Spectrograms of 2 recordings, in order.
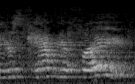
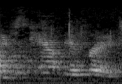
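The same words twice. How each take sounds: First: "you just can't be afraid" higher, climbing on "afraid"; rising emphasis. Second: "You just can't be afraid" softer, falling on "afraid"; falling finality. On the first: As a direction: lift "afraid" into a rising appeal. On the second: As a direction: settle "afraid" down as a closing point. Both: Real, not acted. Coach repeats advice, rising then falling.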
